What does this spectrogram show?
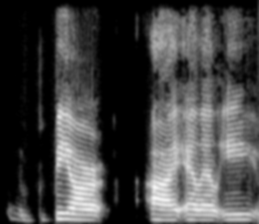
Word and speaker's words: brille: It's called, I hope I'm not pronouncing this incorrectly, but brill or brille, B-R-I-L-L-E. With French, the double L is pronounced kind of like a Y, brille.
